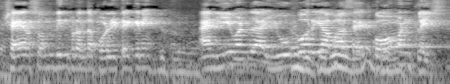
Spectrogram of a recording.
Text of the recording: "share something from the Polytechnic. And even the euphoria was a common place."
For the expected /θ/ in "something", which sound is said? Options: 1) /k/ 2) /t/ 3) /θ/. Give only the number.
2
